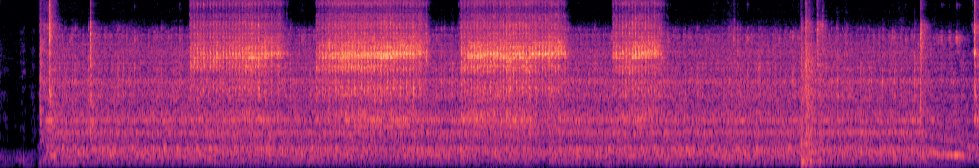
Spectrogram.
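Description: A file rasps in repeated strokes across wooden screw threads, cutting a small chamfer at the thread start. The scraping is close and steady, with a few brief pauses and a single knock near the end.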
